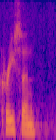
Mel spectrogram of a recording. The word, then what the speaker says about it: Creason: The way that you spell it is Reason with a C at the beginning, and you pronounce it Creason.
